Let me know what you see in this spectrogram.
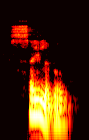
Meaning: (adjective) Suitable for sale; marketable; worth enough to try to sell; that can be sold (i.e., for which it is possible to find a willing and able buyer); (noun) Something that can be sold
- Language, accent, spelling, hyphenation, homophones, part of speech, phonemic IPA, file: English, Southern England, saleable, sale‧a‧ble, sailable, adjective / noun, /ˈseɪləbl̩/, LL-Q1860 (eng)-saleable.wav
